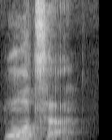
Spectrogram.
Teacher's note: There's no R there. There's absolutely no trace of that R sound.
